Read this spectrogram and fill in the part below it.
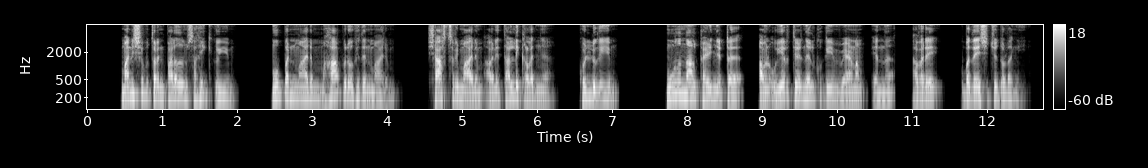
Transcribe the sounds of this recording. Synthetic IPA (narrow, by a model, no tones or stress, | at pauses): mɐnuʂjɐput̪rɐnpɐlɐðumsɐɦikʲːuɣɐjumː | uːpːɐnmaːɾumːɐɦaːpɾo̞ːɦiðɐnma̰ːɾum | ɕaːst̪rimaːɾumɐ̰ʋɐne̞t̪ɐɭːikːɐɭɐɲːɨ | ko̞lːuɣɐjumː | uːnːɨnaːɭkɐɻiɲːiʈːɨ | ɐʋɐnʔṵjɐrt̪ːiɭnilkuɣɐjumʋe̞ːɳɐme̞nːɨ | ɐʋɐɾe̞ | ubɐðe̞ːɕit͡ɕːut̪uɽɐŋːḭ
